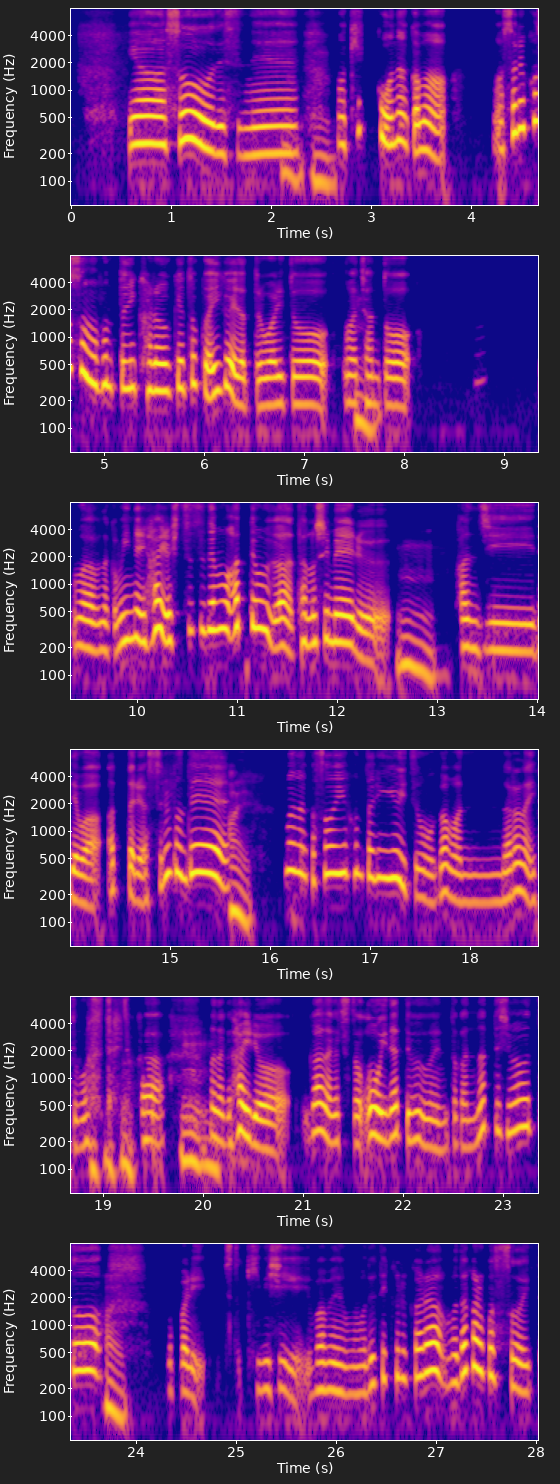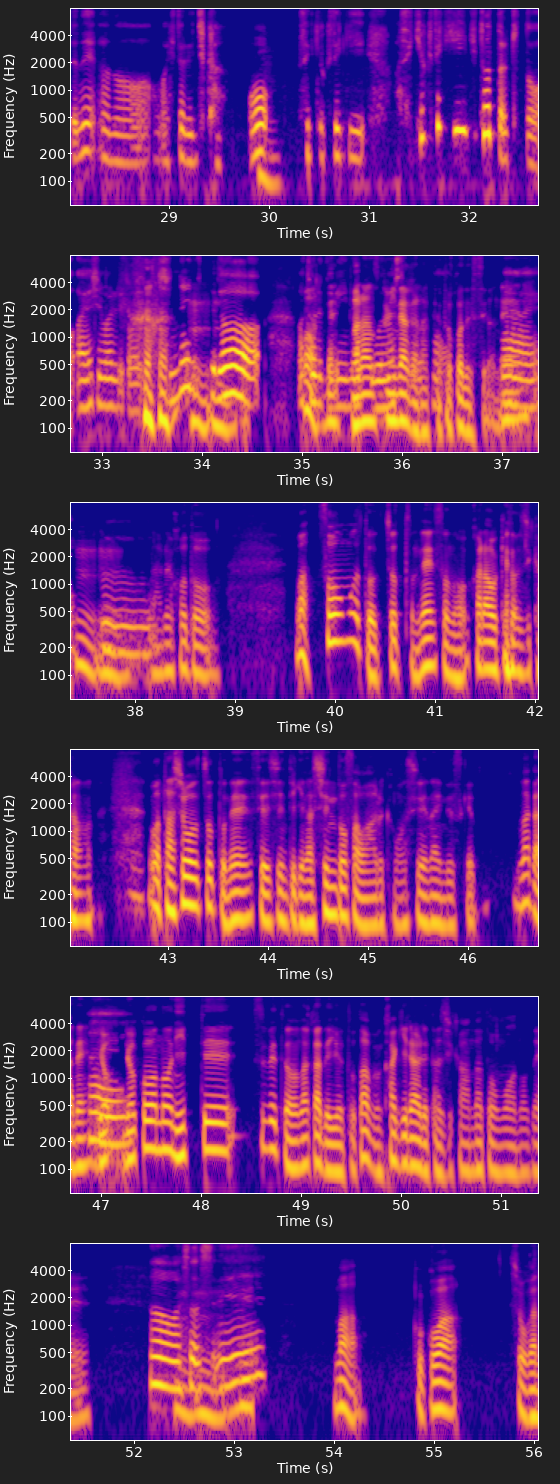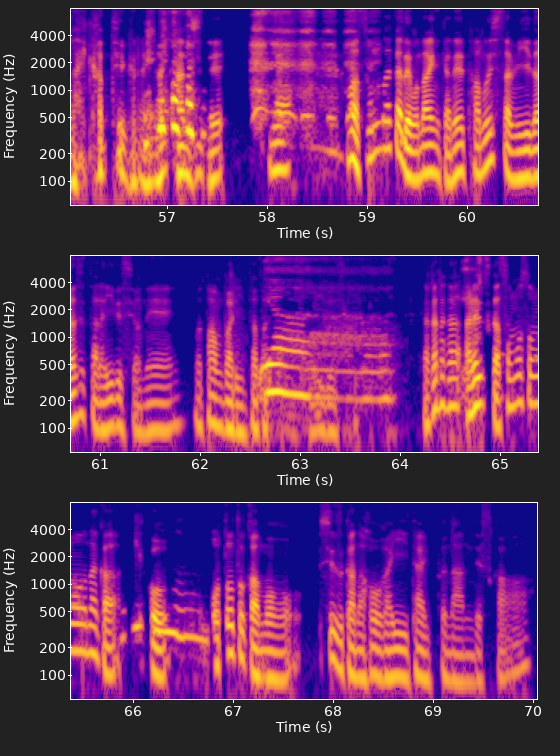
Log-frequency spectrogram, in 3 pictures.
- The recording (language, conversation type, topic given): Japanese, advice, 旅先でのストレスをどうやって減らせますか？
- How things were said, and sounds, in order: other background noise; laughing while speaking: "ところだったりとか"; chuckle; chuckle; laughing while speaking: "しょうがないかっていうぐらいな感じで"; laugh; distorted speech; unintelligible speech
